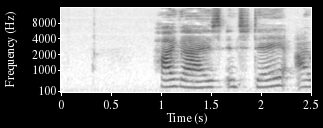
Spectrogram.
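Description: A young girl speaks nearby with animation.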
